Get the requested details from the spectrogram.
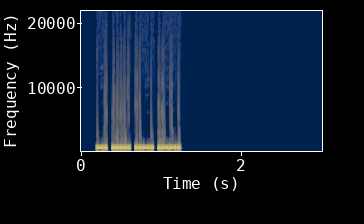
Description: Morse code, heard as a keyed tone, about 50 wpm, 700 Hz. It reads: N5FP
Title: USA Call Signs - 4 Characters - Repeated 2x - 50wpm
